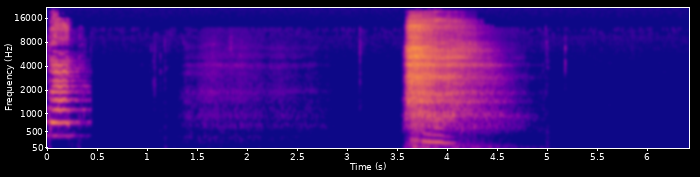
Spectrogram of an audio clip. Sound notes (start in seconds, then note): 0.5 exasperated breath; 3.6 sigh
